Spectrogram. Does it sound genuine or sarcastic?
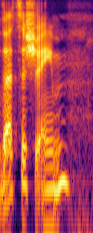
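sarcastic. It sounds mocking and insincere.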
